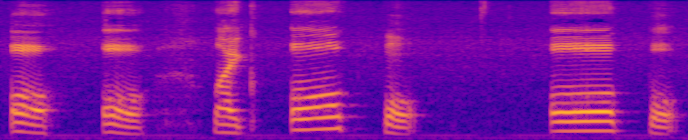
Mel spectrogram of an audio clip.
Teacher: Sometimes I think of it like having a ball in your mouth. Your tongue gets kind of pushed back and down a little bit and the inside of your mouth is open and wide. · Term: letter O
